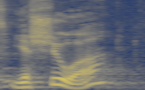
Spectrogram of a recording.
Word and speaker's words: Yeshua: In Hebrew, the name of Jesus, this phrase, Yahweh saves, is pronounced, some of you are very familiar with this, it's pronounced as Yeshua.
